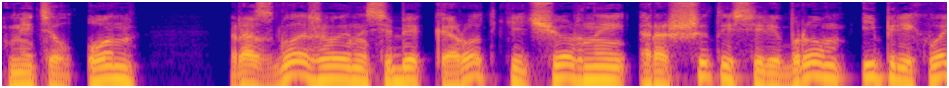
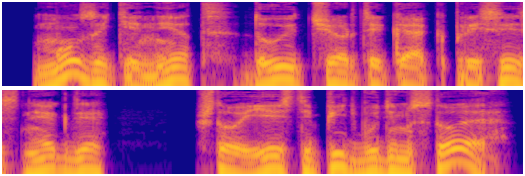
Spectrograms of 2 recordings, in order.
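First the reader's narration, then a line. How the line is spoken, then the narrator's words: Unexpectedly calm. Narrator (Russian): сказала неожиданно спокойно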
